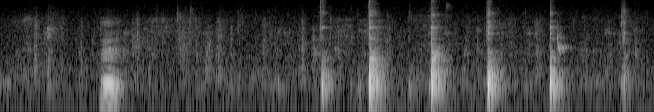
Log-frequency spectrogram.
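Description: A brief 'mmm' from a person tasting food about a second in. Then, from about halfway, a metal fork tossing salad in a ceramic bowl, knocking against the bowl six times, a little under once a second.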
